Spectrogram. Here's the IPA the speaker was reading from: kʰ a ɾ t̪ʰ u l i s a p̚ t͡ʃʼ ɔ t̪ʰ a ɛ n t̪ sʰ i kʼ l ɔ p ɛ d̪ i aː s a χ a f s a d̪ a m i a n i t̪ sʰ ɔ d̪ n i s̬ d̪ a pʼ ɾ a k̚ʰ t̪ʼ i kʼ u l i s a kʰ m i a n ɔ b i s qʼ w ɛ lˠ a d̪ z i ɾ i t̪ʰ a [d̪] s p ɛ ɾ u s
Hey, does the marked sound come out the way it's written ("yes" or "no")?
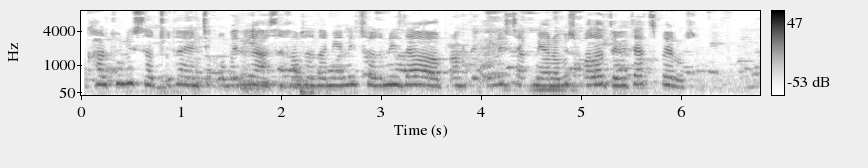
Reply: yes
